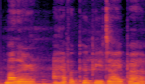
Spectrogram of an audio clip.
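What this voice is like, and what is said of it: Fancy put-on British accent. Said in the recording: “Why does Jesus always have a British accent too? ... Because it's so fancy.”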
